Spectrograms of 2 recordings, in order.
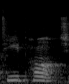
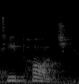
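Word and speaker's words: ti' punch: So there is the national drink of Martinique is called the tea punch, and it's tea punch, but tea punch is how they say it, tea punch.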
